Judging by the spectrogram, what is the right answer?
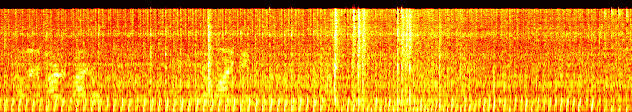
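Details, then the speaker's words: Mini bike small single-cylinder engine with newly fitted shorty header, first start: quick, even exhaust pop with a slightly raspy bark, idling smoothly and healthy; normal running. "now we're going to start up and see what it sounds like soz I've never used one of these exact headers it's a shorty header"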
